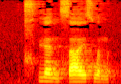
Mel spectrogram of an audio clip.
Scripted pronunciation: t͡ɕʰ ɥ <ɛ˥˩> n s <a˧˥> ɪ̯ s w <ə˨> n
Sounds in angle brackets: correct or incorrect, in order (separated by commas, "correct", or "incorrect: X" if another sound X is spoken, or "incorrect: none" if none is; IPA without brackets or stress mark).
correct, incorrect: a˥, correct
